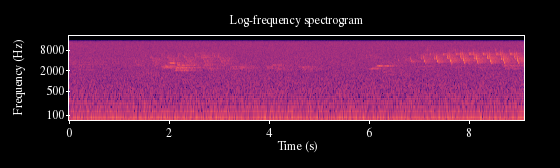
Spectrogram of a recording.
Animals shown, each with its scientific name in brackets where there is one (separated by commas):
Ovenbird (Seiurus aurocapilla), Red-breasted Nuthatch (Sitta canadensis), Wood Thrush (Hylocichla mustelina), American Robin (Turdus migratorius)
